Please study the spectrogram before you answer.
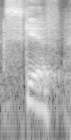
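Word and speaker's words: SCIF: skiff over at Battalion a skiff was a sensitive compartment and information facility pronounced skiff where the top secret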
